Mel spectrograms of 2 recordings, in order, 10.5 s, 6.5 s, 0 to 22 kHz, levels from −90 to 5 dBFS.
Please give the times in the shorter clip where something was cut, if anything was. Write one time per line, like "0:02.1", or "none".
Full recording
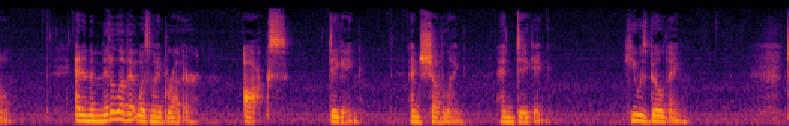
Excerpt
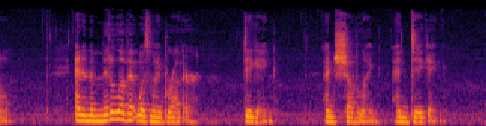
0:03.1
0:05.1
